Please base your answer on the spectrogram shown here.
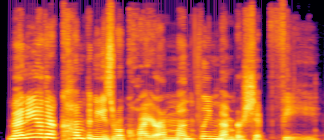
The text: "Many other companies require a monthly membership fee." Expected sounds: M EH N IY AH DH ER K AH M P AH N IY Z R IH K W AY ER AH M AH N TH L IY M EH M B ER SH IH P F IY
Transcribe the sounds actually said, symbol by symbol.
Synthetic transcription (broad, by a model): M EH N IY AH DH ER K AH M P AH N IY Z R IH K W AY ER AH M AH N TH L IY M EH M B ER SH IH P F IY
